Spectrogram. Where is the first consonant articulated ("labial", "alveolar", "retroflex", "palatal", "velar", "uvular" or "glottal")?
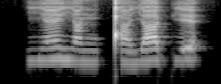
palatal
